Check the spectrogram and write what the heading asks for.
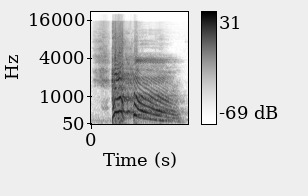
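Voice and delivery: loud real sneeze; a sudden sneeze. Real, not acted. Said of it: "axsıracağım".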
